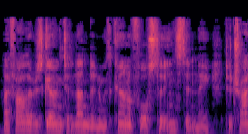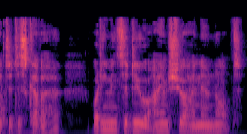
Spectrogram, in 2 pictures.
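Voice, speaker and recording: Man reading as a gentle anxious letter-writer. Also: mid-range voice, steady tone, fairly quick, close to an everyday voice. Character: gentle young woman writing an anxious letter.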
